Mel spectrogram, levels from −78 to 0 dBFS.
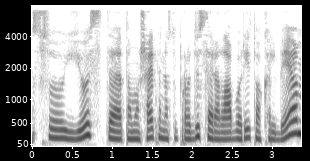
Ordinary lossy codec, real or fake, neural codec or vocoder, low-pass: MP3, 32 kbps; real; none; 7.2 kHz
